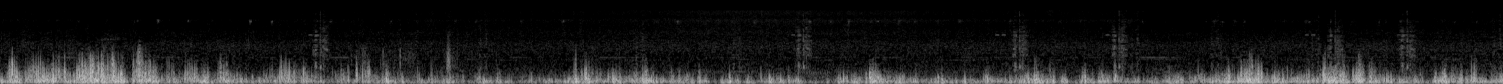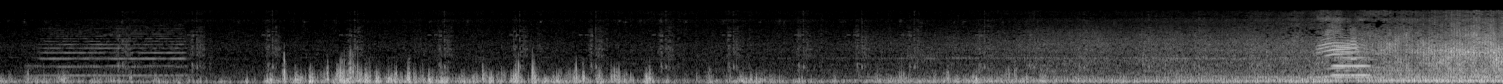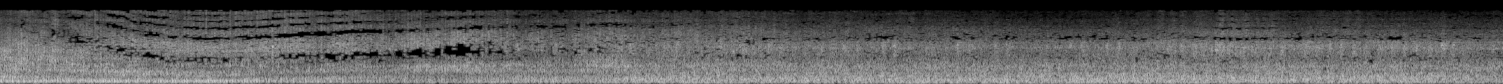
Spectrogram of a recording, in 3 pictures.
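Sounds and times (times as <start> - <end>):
train wheels rumbling on track: 0.0 - 45.0
train horn blast: 15.2 - 17.3, 26.5 - 33.0.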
